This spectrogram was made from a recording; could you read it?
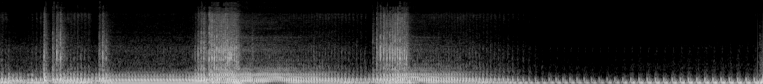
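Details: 2022 Honda Rubicon with full HMF performance exhaust, first start after about a week in an unheated garage, still cold; deep, throaty beat blips up through a few revs, then drops to a steady, even idle. Normal idle and revving.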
